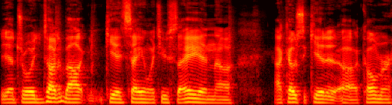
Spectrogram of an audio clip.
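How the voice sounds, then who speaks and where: A man's medium-pitched, monotone, flat delivery at a moderate pace in a very clean recording with a silent background. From Alabama. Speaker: podcast host and football coach. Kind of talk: casual chat.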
